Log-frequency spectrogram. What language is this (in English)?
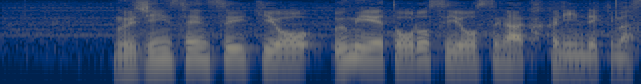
Japanese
